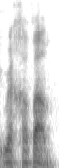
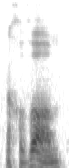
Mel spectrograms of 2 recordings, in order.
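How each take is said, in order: First: The name has a v sound, no b. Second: The name has a b sound in the middle. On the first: The speaker calls it right. "in Hebrew it's like Chavam" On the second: The speaker calls it wrong. "the English pronunciation"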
